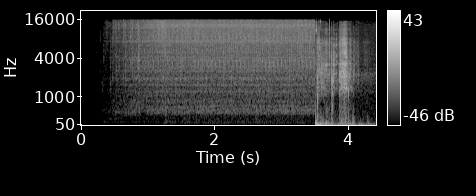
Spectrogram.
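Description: A steady, fast mechanical rattle. About three and a half seconds in it cuts off and loud bumps and rumble begin, the sound of an action camera being handled.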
